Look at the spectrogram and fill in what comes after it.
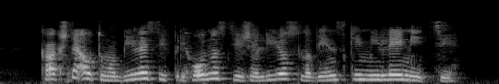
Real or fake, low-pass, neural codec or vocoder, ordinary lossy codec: fake; 19.8 kHz; vocoder, 44.1 kHz, 128 mel bands every 256 samples, BigVGAN v2; AAC, 24 kbps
